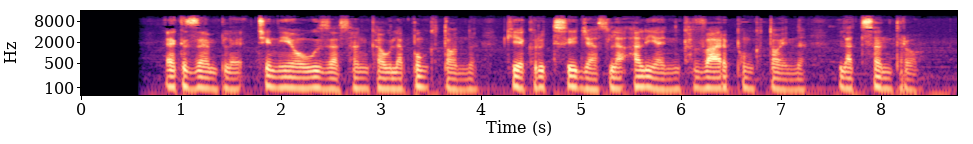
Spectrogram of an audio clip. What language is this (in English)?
Esperanto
